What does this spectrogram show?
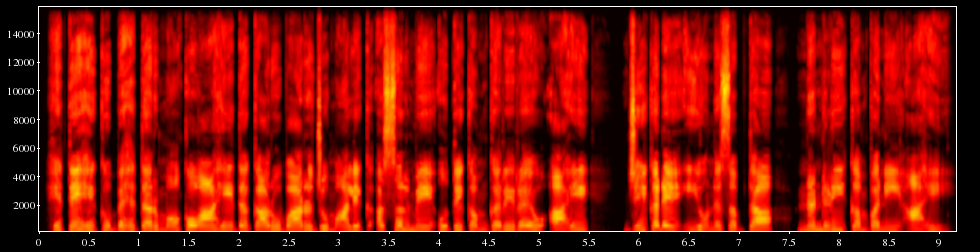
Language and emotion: Sindhi, neutral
